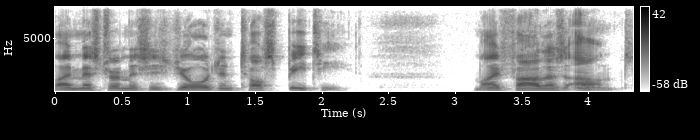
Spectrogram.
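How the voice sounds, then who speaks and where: At a moderate pace, a man speaks at medium pitch with vocal fry. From southern England, Hampshire. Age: 80s+. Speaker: podcast host, family history narrator. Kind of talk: storytelling narration. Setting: at home. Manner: calm, reflective.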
